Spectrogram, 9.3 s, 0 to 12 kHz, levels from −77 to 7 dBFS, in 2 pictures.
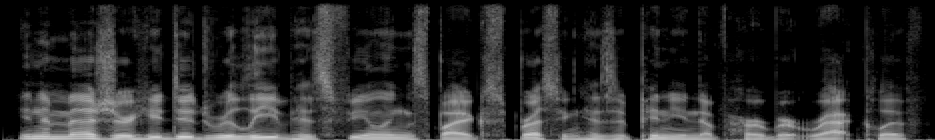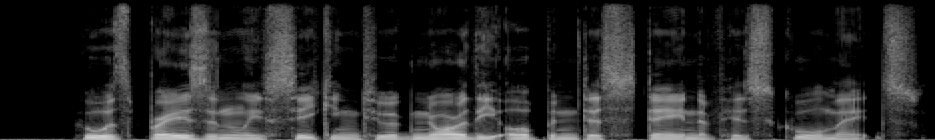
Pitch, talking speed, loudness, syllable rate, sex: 115 Hz, 175 wpm, -18 LUFS, 5.4 syllables/s, male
